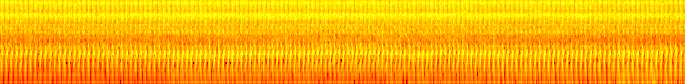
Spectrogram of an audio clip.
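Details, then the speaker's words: Saito twin glow engine after low-speed needle adjustment, idling with the glow driver off: high, steady buzzing drone with constant pitch and even pulse, running cleanly. "how's that for an idle now I think we're doing pretty good"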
